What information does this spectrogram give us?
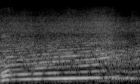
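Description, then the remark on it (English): A motorcycle engine drones steadily from a main street about 30 feet below, its buzzy harmonic tone rising gradually in pitch as it accelerates past, fairly loud and continuous with no voices. “Anyway, we usually have sirens. Now we have a motorcycle.”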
